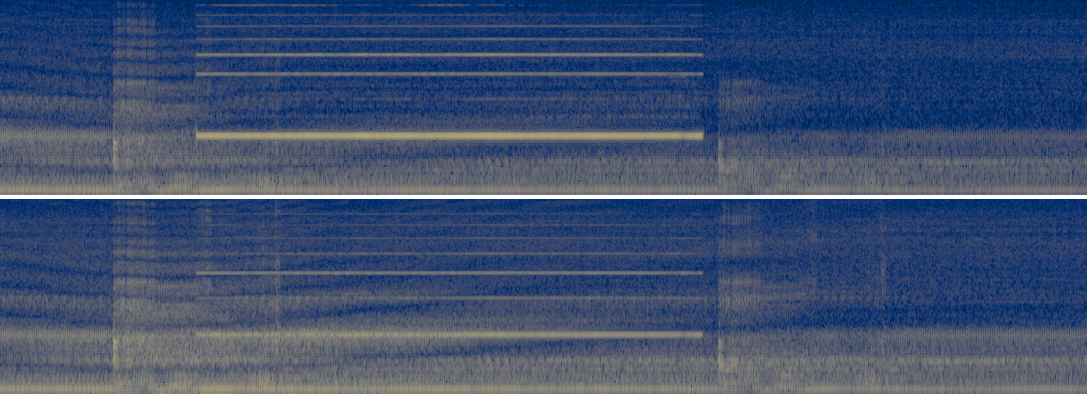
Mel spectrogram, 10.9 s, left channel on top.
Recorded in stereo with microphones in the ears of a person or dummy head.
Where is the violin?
55° left (ahead or behind).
